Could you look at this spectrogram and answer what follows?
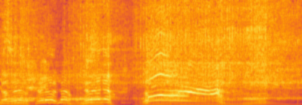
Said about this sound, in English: What'd you do to your arm? I replaced it with a chainsaw. Oh my God. Watch where you're pointing that thing.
